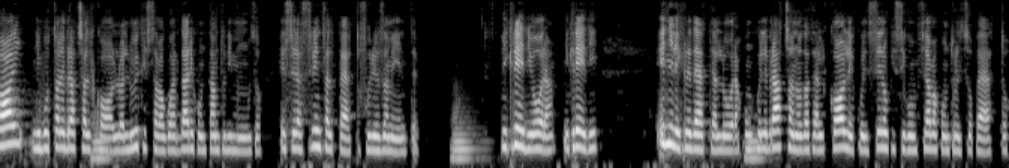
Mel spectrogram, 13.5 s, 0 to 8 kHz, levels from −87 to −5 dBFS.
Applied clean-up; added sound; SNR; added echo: classical method spectral subtraction.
